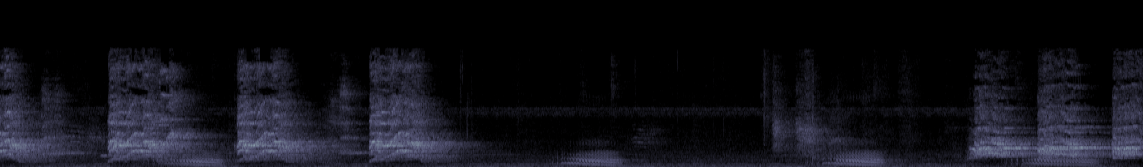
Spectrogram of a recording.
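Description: An Alexandrine parakeet gives loud, harsh screeches and shorter descending squawks in an uneven series.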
